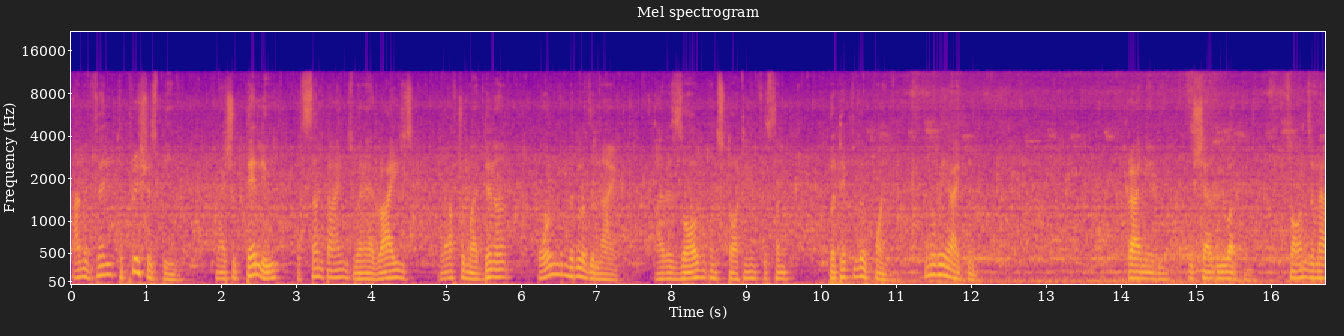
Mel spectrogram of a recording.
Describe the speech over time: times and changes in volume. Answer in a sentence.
You can hear the talking from 0.0 to 12.2 s, at a steady volume; and briefly from 14.1 to 16.6 s.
